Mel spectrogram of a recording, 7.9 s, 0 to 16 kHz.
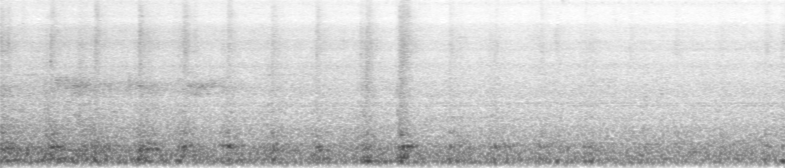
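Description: JR West 221 series electric train moving out along the platform, a low rumble with its wheels clicking over rail joints about twice a second. The sound fades as the last car goes by, about halfway through.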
